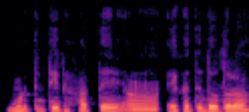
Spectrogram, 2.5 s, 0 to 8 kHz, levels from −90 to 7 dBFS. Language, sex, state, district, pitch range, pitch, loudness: Bengali, male, West Bengal, Jalpaiguri, 150-170 Hz, 160 Hz, -22 LUFS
